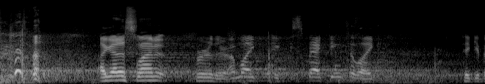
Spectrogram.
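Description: A young man talks close by in an echoing hall.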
